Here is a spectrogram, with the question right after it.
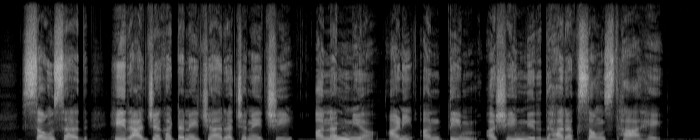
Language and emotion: Marathi, neutral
